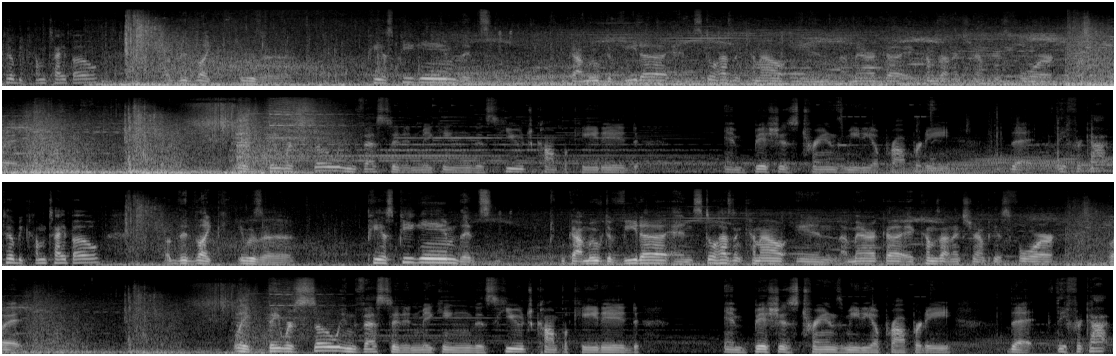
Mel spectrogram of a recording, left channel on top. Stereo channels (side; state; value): both; normal; correlation 0.73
